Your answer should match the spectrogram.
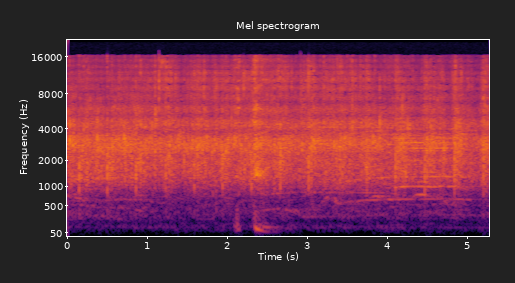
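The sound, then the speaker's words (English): An audience claps their hands to the Lord steadily, many hands making a dense, continuous crackle of applause that holds at an even level, with a brief thump partway through and a faint voice mixed in. “Come on, somebody clap your hands to the Lord for just.”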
